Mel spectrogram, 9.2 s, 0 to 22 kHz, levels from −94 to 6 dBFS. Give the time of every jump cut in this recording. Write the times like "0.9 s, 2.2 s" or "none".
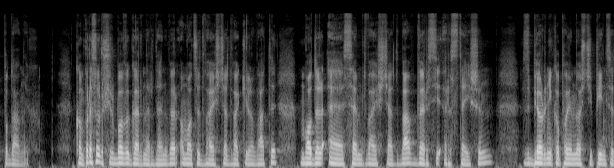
1.0 s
